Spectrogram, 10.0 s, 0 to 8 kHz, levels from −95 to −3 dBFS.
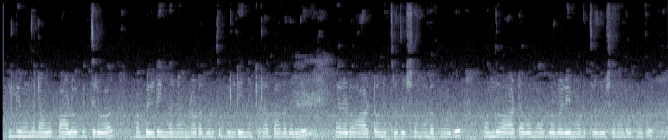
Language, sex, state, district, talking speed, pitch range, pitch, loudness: Kannada, female, Karnataka, Dharwad, 135 wpm, 225-240 Hz, 230 Hz, -15 LUFS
